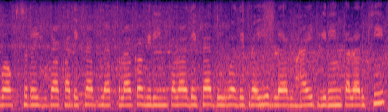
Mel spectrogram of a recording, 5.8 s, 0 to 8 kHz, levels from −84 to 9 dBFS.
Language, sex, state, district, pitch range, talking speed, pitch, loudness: Hindi, female, Bihar, Sitamarhi, 200-205 Hz, 165 wpm, 200 Hz, -13 LUFS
